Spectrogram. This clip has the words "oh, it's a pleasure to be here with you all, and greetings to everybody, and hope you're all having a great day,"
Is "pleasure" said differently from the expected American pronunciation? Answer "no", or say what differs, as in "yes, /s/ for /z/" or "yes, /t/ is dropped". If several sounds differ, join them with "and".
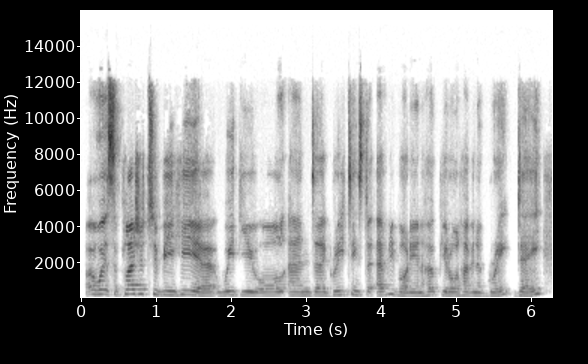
no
